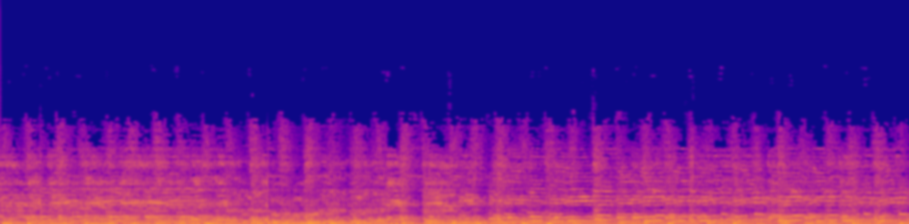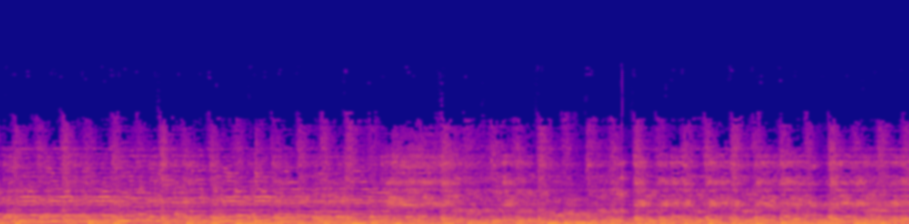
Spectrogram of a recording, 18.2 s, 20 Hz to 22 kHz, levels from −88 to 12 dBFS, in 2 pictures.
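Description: The audio carries damaged data in a compressed stream, heard as brief chirps or blips at 0.40, 2.67, 6.93, 11.63 and 15.30 s. At each point corrupted bytes make the decoder misread frames, lose sync and resume at the next valid frame header.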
